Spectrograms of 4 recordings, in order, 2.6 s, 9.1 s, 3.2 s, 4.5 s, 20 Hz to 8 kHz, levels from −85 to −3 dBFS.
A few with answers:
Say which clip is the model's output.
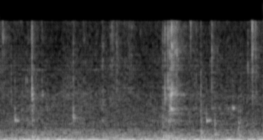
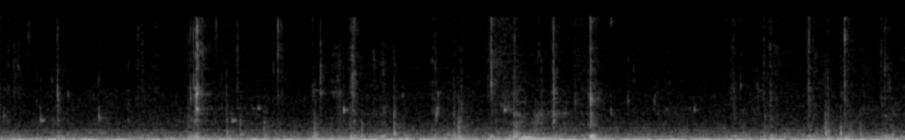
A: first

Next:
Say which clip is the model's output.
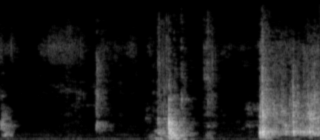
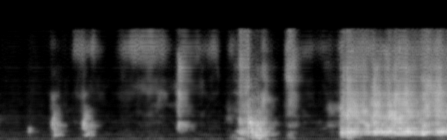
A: second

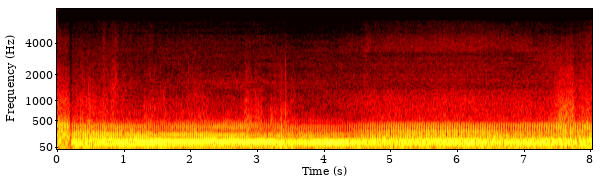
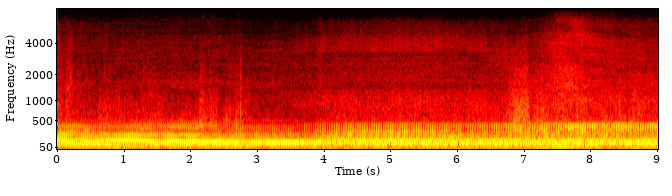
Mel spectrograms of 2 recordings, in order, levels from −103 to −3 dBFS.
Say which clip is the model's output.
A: first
